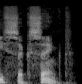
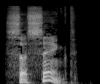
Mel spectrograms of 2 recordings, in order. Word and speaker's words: succinct: By the way, I'm sure you've heard the beastly mispronunciation succinct, which in recent years has become widespread among educated speakers. We don't say accident for accident, accept for accept, or secede for succeed. So there's no logical reason for saying succinct. Take care to pronounce the double C like KS, succinct.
